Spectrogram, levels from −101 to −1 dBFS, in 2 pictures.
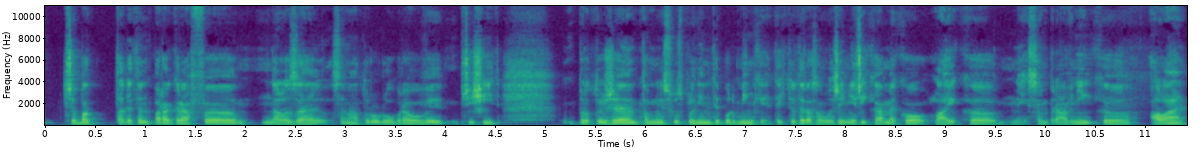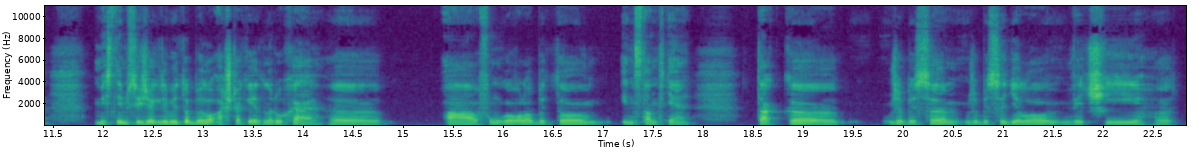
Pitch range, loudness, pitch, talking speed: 105-120 Hz, -25 LUFS, 110 Hz, 125 wpm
